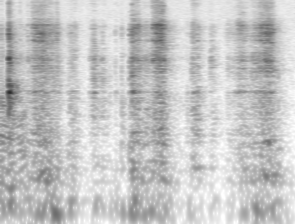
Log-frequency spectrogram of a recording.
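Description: Half-round steel file rasping across cow bone in a series of quick back-and-forth strokes, working down the bone's spongy material at the hook's bend.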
